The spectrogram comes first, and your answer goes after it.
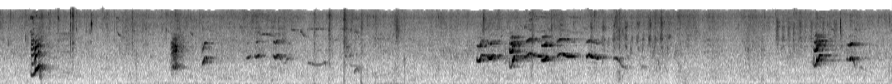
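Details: Nine-week-old female puppy giving high, whining yips in short bursts: a single yelp near the start, another around two seconds, a quick run of several yips at six to seven and a half seconds, then one more near the end, over quiet background.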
